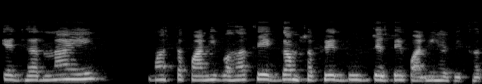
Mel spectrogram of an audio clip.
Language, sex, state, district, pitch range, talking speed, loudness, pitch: Chhattisgarhi, female, Chhattisgarh, Raigarh, 200-220 Hz, 185 wpm, -23 LUFS, 210 Hz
